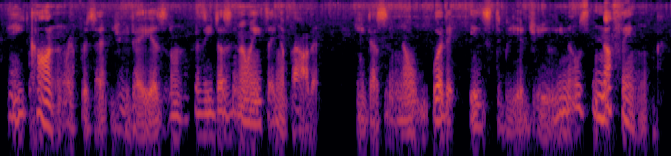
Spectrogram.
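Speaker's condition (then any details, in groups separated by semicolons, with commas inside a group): Cerebral palsy; from birth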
